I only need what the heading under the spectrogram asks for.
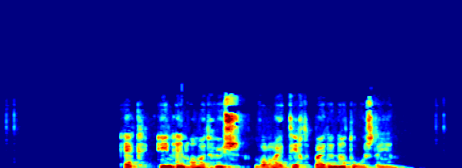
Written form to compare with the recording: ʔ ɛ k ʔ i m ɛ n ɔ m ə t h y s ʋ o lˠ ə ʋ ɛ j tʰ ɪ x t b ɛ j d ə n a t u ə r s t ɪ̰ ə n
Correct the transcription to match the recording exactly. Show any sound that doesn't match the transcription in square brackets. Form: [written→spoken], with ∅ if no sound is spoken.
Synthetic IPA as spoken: ʔ ɛ k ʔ i [m→n] ɛ n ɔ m ə t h y s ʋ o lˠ ə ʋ ɛ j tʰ ɪ x t b ɛ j d ə n a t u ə r s t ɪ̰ ə n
